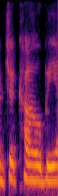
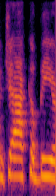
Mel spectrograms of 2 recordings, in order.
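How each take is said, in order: First: Jacoby with stress on the middle syllable; second pronunciation option. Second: Jacobi with stress on the first syllable; first pronunciation option. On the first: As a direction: say Jacoby as juh-KOH-bee. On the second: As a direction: say Jacobi as JACK-uh-bee. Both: Shown as a demonstration. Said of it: "not sure how you say his name".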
